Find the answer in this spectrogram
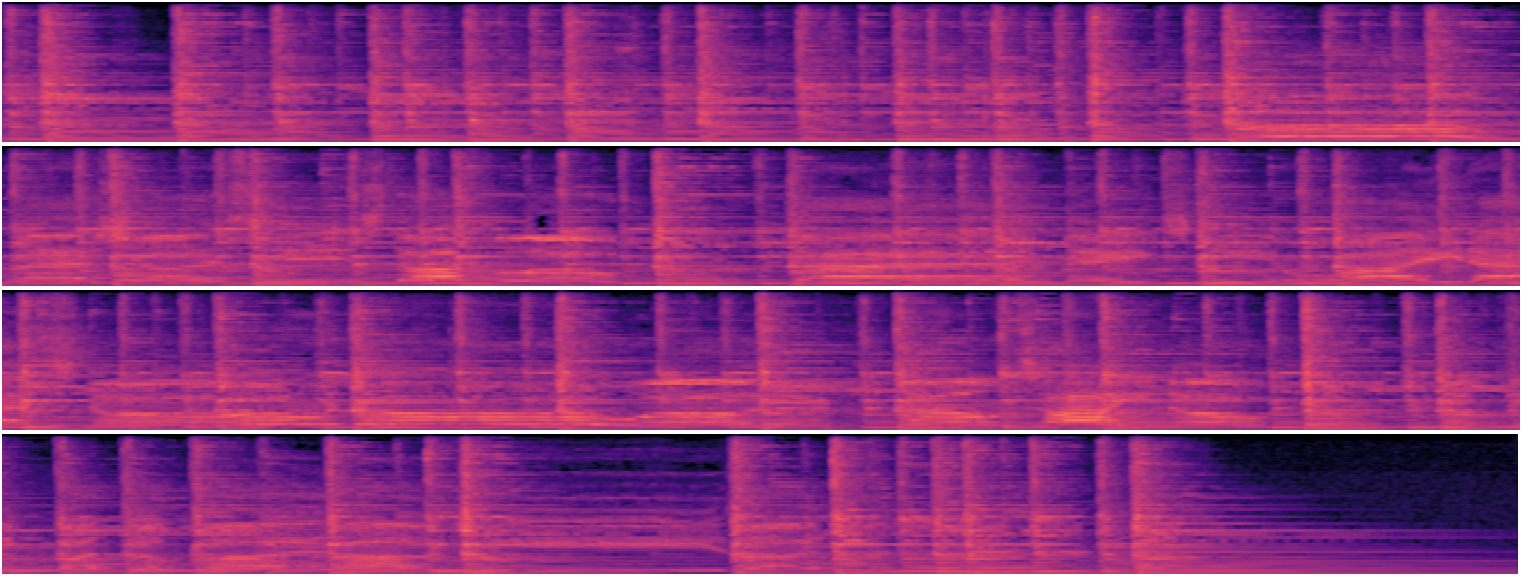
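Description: Taylor acoustic guitar with a capo, strummed steadily, with a male voice singing a song over it from about six seconds in. Near the end the song stops on a last chord that is left to ring and fade.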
